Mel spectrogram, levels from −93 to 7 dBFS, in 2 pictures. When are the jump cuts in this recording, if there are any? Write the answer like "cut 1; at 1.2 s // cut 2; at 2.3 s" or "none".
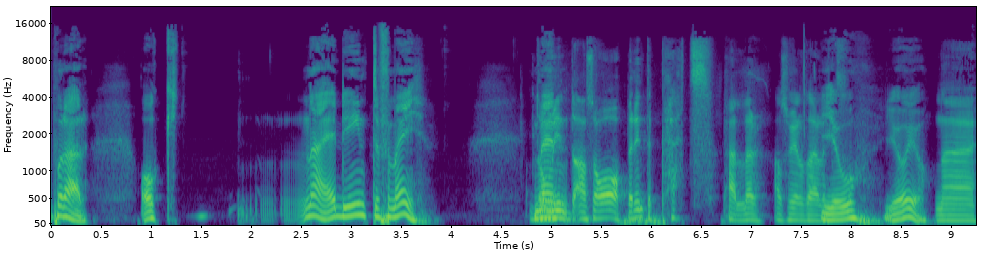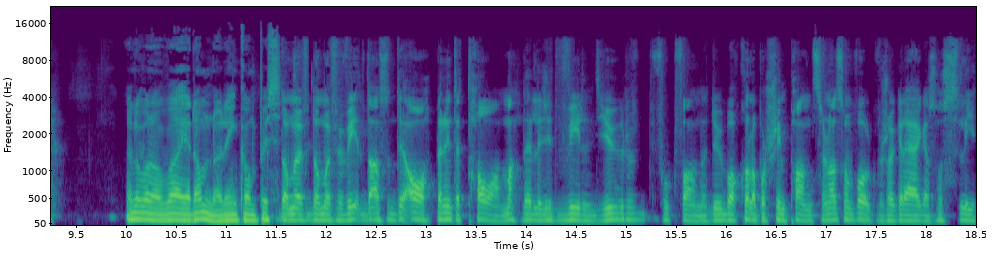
cut 1; at 11.8 s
